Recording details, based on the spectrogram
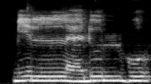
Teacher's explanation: sedikit bainiahnya ya untuk huruf lamnya jadi enggak enggak ditahan banget tapi juga ada sedikit aliran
